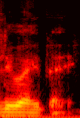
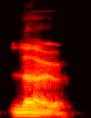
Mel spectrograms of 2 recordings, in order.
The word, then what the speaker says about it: Loewe: I mean, for starters, I'd just like to congratulate you on your pronunciation. Because before I joined Loewe, I think I was calling it Lo. And it's actually incredible how many different ways you can pronounce these five letters.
